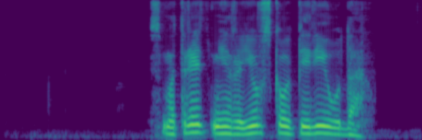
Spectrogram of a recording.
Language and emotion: Russian, neutral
